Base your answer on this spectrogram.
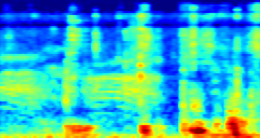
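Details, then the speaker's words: Snoring from Sprocket, a struggling dog lying with his head on a pillow on the floor indoors: low, rough, loud vibrating snoring bursts, about four short snorts in two seconds, in a quiet room. "So he's got his head on a pillow on the floor behind me. So you will hear his snoring. Apologies for the very loud frequency of vibration of snoring that we all know as Sprocket."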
